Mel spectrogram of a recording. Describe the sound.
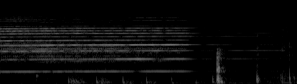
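An electronic alarm goes off with a loud, steady, shrill tone for about two seconds. It then cuts out, leaving a few short knocks and thuds.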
